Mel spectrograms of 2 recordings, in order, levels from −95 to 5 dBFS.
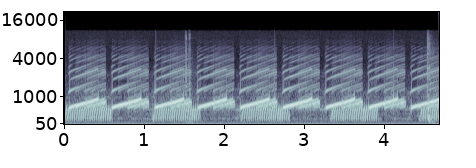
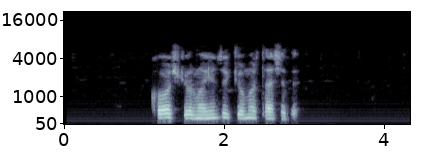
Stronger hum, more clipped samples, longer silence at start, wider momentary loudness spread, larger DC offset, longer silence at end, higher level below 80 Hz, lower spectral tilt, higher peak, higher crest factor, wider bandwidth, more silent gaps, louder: neither; neither; second, 0 s vs 1.1 s; second, 2 LU vs 11 LU; first, 2% vs under 0.1%; second, 0 s vs 1.4 s; first, -40 dBFS vs -66 dBFS; second, -4.5 dB/octave vs -6 dB/octave; about the same, 0 dBFS vs -2 dBFS; second, 10 dB vs 20 dB; first, 11 kHz vs 6.8 kHz; neither; first, -12 LUFS vs -19 LUFS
